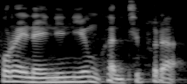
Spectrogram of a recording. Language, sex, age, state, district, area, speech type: Bodo, female, 60+, Assam, Udalguri, urban, spontaneous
